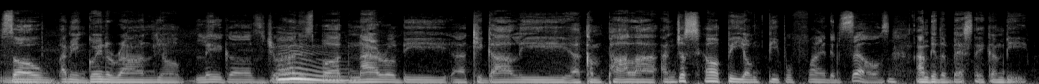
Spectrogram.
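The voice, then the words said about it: Sexy accent. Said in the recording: “Isn't that a sexy accent?”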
